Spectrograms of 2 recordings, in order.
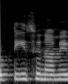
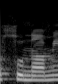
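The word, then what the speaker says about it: tsunami: जापानी वर्ड है और यह टी से शुरुआत इसकी होती है टी सुनामी कोई कोई लोग इसको टी सुनामी भी बोलते हैं लेकिन इसमें टी साइलेंट रहता है और सुनामी इसको बोला जाता है और जो योग्य फ्रेमवर्क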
